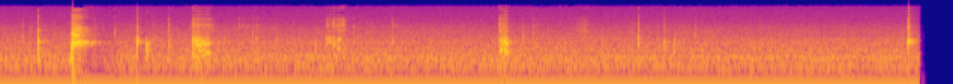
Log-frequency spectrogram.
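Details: Several abrupt, brief voiced hiccups spaced several seconds apart over steady room hum.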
